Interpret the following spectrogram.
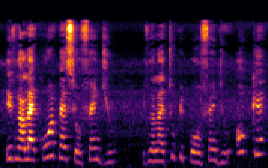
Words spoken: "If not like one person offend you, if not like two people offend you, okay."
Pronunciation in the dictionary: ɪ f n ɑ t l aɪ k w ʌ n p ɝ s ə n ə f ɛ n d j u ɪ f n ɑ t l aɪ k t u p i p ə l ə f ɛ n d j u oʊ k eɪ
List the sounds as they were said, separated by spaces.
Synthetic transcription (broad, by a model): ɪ f n ɑ l aɪ k w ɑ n p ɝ s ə ə f ɛ n d j u ɪ f n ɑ l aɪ k t u p i p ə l ə f ɛ n d j u oʊ k eɪ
